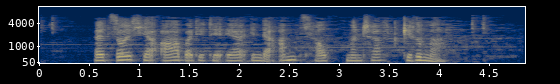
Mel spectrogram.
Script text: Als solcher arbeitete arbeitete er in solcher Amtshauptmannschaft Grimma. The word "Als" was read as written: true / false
true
